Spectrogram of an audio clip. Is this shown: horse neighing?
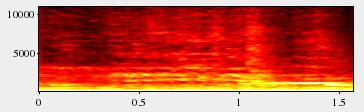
yes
